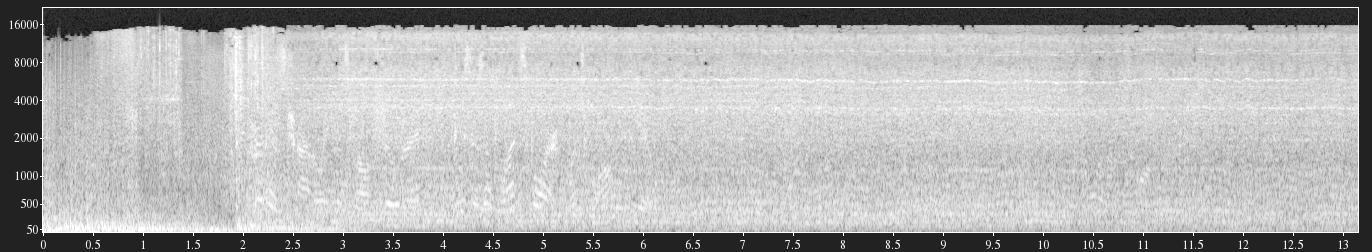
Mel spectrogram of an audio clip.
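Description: Wind rushes loudly past during a fast glide through the air.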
